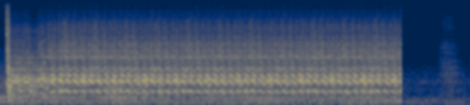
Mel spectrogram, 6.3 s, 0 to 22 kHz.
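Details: 1970s Ford F-series pickup with 460 big block, sat 25 years, just fitted a new fuel pump: starter grinds at about 2.5 turns a second for five seconds without catching, then stops; cranks but won't fire.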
